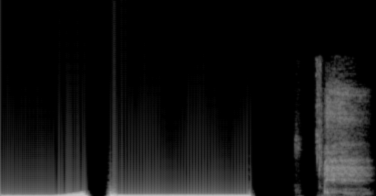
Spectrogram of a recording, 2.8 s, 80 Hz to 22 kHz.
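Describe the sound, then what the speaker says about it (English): Deep sustained 808 sub bass notes with pitch slides, one sweeping up then a quick drop, followed by silence and a brief noisy hit. "You can hear the slides here within the 808."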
